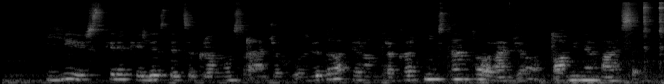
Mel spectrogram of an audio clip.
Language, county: Lithuanian, Klaipėda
